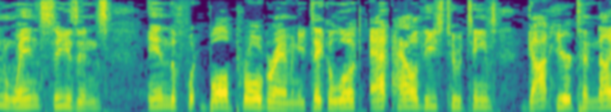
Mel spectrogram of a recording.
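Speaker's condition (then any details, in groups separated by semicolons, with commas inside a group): No condition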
